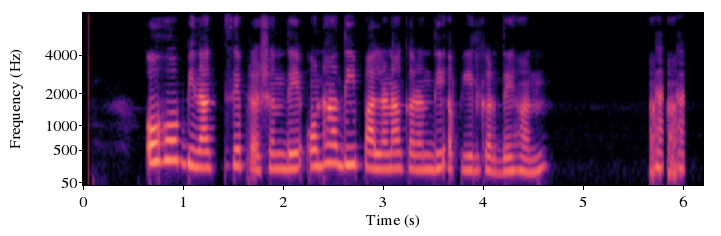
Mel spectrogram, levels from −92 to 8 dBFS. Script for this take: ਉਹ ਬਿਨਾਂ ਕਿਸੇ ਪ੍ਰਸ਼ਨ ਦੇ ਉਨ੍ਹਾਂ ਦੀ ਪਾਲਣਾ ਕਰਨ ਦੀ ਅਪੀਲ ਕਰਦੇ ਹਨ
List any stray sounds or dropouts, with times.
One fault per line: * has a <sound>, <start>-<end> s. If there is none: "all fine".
* has a dropout, 1.3-1.4 s
* has a laugh, 5.7-6.0 s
